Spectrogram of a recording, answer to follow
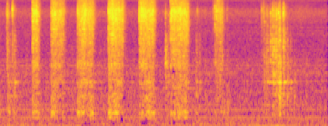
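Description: Screwdriver turning a screw in the terminal block of an X-ray transformer head: about eight short, irregularly spaced rasping scrapes of the metal tip working in the screw.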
